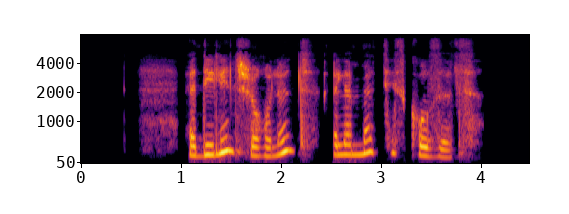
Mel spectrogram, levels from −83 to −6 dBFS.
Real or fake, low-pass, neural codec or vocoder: real; 7.2 kHz; none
